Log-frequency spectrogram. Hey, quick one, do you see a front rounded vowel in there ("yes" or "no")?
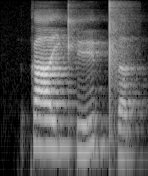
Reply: yes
